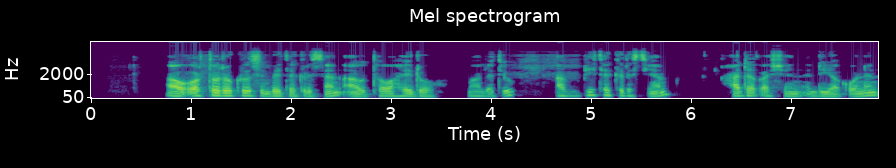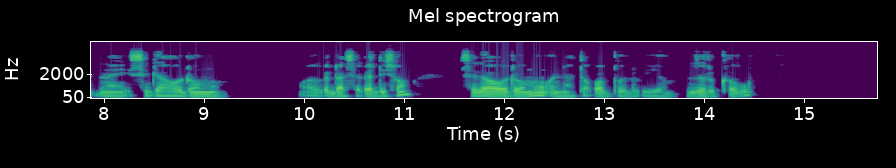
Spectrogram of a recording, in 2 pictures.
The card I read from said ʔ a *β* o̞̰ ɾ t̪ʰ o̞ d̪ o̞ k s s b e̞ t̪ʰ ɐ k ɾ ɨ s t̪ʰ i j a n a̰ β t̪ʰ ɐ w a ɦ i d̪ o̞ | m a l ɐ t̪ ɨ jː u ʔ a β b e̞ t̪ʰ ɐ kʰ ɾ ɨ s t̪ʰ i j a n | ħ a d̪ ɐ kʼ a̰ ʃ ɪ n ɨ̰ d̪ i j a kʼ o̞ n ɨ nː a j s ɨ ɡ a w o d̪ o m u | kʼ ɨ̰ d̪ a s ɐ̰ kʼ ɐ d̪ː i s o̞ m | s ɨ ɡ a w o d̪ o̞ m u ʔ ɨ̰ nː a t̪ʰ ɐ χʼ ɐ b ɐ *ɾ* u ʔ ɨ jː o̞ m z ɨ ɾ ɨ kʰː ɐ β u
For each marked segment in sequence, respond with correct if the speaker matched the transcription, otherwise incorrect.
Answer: correct, incorrect: l

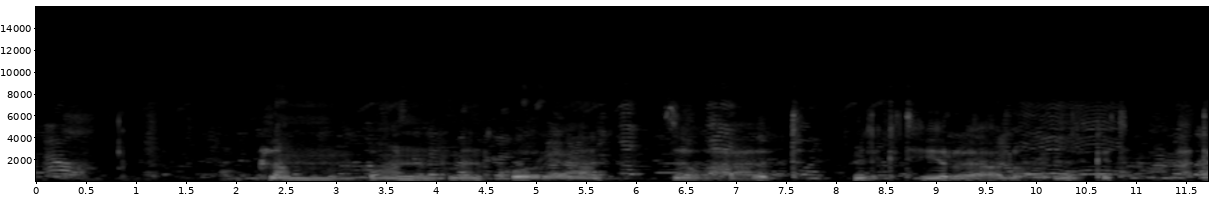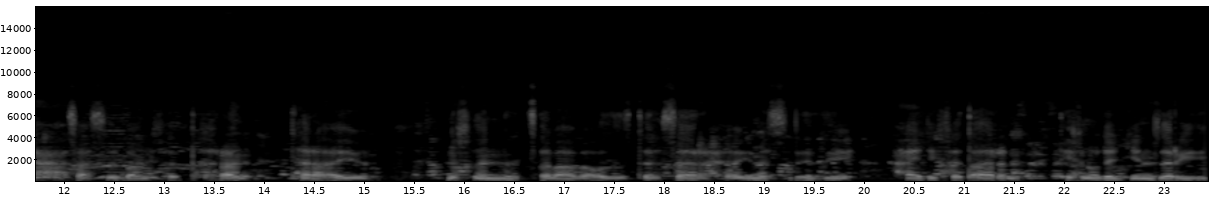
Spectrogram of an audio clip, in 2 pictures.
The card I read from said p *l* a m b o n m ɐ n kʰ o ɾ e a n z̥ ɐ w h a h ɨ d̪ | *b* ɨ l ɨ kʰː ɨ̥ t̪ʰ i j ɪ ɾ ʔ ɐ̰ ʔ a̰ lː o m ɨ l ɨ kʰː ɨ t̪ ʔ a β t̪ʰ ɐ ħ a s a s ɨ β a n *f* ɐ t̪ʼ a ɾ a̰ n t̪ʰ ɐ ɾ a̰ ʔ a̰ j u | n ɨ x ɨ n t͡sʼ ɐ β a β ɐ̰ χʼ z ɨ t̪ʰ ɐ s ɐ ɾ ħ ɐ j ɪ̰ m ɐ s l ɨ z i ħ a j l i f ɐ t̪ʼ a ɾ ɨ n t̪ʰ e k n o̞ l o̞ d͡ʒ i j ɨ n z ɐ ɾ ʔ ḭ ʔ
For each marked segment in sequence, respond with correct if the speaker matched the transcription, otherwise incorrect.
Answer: correct, incorrect: m, correct

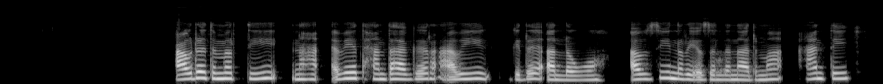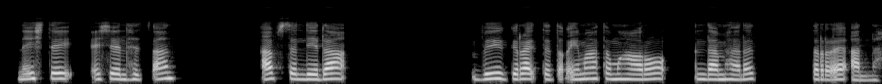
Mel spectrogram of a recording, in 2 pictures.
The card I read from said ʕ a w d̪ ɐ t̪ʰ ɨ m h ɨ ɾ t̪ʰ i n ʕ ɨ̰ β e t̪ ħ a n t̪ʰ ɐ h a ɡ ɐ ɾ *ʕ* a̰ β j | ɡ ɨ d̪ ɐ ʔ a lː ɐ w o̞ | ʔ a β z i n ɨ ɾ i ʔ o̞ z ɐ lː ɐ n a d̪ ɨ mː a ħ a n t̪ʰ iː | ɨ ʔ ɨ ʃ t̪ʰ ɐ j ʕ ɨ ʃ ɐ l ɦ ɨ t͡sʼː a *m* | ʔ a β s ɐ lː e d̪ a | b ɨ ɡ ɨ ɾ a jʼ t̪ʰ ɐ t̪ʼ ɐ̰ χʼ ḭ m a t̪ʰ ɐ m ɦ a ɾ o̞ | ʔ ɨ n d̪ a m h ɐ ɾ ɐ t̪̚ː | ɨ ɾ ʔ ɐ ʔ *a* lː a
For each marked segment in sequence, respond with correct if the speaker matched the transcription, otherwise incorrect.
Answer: correct, incorrect: n, correct

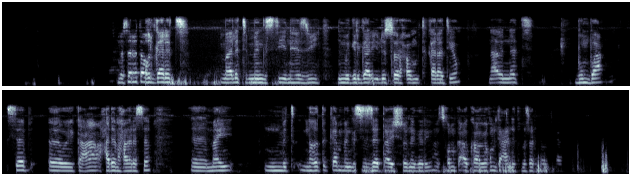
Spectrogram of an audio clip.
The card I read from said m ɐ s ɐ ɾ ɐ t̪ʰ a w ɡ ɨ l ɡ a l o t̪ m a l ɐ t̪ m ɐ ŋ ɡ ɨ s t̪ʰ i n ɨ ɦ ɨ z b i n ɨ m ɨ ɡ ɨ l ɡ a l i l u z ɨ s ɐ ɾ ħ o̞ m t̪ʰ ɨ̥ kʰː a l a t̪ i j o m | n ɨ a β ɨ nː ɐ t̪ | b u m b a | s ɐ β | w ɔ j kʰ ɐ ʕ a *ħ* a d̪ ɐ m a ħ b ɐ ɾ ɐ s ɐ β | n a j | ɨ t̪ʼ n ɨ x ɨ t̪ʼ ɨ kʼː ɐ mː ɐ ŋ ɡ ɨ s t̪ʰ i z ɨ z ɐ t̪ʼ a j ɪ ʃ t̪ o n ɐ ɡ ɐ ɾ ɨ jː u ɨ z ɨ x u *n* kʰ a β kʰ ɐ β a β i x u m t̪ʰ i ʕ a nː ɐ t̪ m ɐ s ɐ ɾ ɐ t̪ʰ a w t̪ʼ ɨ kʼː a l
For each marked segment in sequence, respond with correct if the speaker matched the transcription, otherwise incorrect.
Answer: correct, incorrect: m

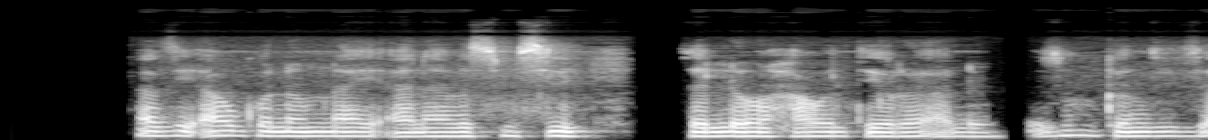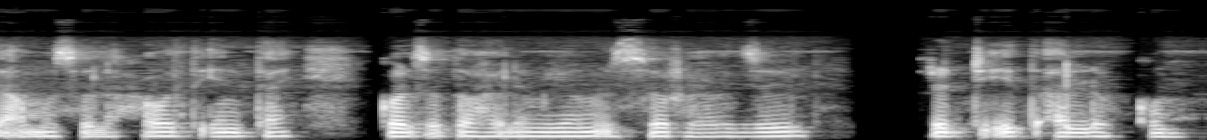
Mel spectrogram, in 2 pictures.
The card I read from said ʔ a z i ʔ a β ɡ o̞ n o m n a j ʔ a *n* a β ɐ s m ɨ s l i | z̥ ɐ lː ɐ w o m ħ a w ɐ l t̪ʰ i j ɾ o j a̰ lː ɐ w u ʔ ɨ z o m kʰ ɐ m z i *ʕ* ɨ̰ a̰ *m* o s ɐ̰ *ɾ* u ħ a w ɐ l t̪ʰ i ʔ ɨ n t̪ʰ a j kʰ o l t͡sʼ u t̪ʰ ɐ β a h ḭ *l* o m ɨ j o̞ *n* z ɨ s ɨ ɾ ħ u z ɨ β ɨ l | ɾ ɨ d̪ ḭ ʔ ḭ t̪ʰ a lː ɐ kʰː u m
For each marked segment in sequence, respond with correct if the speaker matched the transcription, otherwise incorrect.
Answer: correct, incorrect: z, correct, incorrect: l, correct, incorrect: m

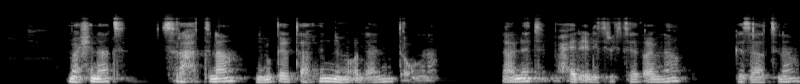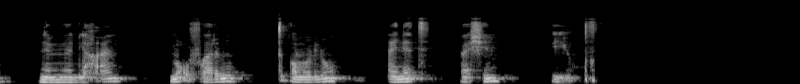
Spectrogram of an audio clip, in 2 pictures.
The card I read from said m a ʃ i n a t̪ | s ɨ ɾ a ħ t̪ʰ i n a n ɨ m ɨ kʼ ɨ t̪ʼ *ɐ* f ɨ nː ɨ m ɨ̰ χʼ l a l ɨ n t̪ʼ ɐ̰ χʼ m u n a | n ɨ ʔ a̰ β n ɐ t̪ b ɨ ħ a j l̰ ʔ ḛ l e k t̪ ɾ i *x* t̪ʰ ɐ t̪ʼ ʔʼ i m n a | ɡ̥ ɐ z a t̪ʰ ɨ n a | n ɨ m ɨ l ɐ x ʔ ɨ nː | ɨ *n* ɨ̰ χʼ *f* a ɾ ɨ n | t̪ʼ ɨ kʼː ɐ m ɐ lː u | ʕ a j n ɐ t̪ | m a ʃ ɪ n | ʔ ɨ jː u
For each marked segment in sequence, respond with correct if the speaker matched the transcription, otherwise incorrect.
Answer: incorrect: a, incorrect: k, incorrect: m, correct

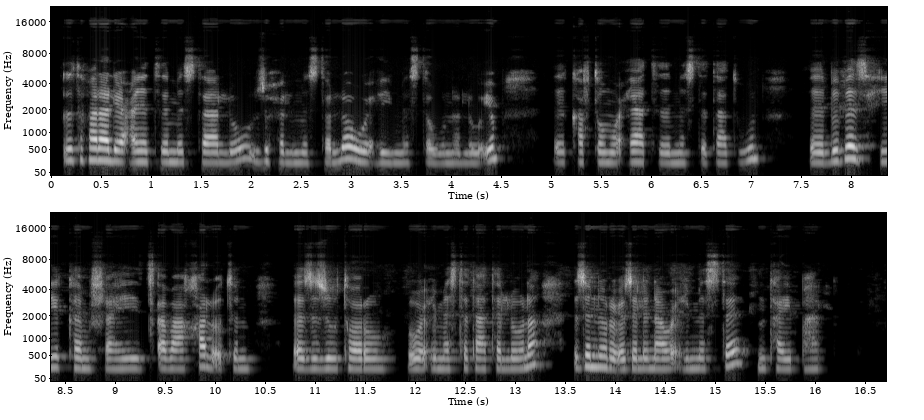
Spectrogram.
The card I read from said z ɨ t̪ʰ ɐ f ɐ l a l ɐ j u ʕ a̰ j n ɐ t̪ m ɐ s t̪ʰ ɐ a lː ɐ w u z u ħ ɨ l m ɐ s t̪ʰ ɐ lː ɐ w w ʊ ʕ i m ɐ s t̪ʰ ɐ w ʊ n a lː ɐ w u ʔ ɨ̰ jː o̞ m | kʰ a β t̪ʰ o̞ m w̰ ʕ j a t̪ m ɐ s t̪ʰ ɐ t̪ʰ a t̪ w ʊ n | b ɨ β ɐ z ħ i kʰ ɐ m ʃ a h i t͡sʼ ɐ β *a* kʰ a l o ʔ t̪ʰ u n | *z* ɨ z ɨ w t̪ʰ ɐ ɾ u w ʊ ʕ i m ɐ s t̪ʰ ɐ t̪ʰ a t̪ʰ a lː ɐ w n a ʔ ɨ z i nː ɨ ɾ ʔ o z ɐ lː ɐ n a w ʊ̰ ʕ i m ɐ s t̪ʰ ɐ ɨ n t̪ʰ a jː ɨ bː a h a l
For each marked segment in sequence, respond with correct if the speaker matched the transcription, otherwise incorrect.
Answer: correct, correct

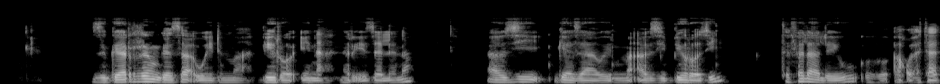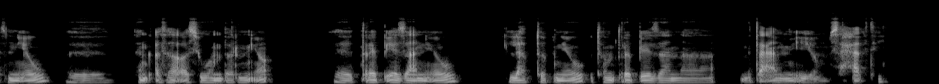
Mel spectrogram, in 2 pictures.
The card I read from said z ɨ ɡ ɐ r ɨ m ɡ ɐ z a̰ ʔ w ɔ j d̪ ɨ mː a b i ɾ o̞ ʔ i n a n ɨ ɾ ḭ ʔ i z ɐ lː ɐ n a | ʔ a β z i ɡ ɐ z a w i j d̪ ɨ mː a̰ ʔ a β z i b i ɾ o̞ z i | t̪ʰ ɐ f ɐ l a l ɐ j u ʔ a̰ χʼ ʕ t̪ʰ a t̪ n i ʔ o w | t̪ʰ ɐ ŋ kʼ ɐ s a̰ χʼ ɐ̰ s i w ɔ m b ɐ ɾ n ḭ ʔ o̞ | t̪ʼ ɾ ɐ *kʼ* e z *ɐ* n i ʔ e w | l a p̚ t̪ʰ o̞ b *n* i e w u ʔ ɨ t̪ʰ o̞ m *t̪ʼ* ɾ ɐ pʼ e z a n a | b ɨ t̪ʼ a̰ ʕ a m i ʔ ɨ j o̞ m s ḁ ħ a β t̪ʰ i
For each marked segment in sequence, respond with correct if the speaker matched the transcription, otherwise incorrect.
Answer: incorrect: pʼ, incorrect: a, correct, correct

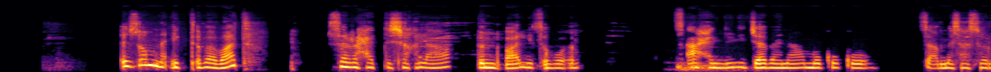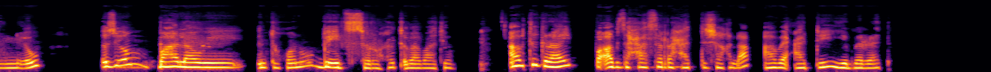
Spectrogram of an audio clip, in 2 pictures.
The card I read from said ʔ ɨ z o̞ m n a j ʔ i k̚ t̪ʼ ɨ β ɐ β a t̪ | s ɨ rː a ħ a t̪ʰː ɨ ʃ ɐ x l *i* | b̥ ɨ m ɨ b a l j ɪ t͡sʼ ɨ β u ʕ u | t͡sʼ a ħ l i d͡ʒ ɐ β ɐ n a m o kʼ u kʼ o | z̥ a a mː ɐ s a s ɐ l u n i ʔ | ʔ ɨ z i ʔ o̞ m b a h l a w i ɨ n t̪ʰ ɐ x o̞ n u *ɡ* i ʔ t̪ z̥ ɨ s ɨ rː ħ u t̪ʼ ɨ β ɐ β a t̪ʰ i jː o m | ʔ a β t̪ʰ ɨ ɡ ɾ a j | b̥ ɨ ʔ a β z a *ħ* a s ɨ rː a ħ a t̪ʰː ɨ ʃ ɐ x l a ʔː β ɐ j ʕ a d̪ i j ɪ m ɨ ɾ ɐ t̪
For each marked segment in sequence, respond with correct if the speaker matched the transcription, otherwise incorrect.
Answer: incorrect: a, incorrect: b, correct

